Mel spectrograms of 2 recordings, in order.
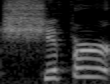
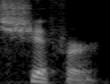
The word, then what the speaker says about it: Cifer: And by the way, is your last name, is it Schiffer or Cifer? It's Cifer. Oh, okay, so it's spelled with an SH. No, it's spelled with a C.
